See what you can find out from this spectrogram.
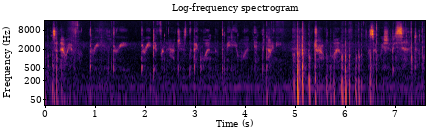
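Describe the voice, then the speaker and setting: Whispering in a gentle tone at a fairly quick pace, a woman is heard over noticeable background noise. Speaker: ASMR creator and mother. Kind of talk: casual whispered ASMR talk to camera. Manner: soft-spoken, gentle.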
